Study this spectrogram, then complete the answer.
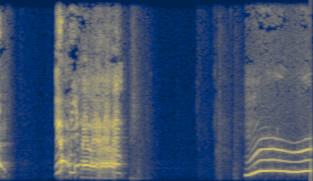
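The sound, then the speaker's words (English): Children's voices in a voicemail birthday message imitate cat meows, two high, drawn-out mewing calls separated by a brief pause, with a short faint whine at the very start. “They're pretending to be cats.”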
